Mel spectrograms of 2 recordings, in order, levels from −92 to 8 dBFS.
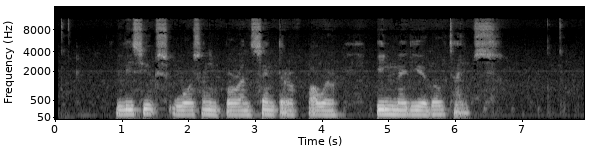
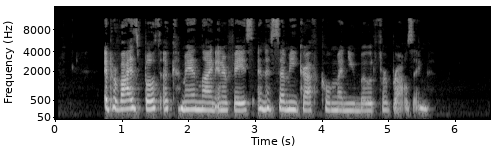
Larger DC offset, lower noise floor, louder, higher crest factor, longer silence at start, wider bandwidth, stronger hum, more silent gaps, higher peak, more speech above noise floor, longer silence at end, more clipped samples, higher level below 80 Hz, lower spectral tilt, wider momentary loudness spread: neither; second, -60 dBFS vs -77 dBFS; about the same, -21 LUFS vs -20 LUFS; about the same, 16 dB vs 20 dB; first, 0.9 s vs 0.75 s; about the same, 11.5 kHz vs 11.5 kHz; neither; neither; second, -6 dBFS vs -2 dBFS; second, 40 dB vs 57 dB; first, 1.35 s vs 0.95 s; neither; first, -48 dBFS vs -62 dBFS; first, -6.5 dB/octave vs -5 dB/octave; about the same, 11 LU vs 11 LU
